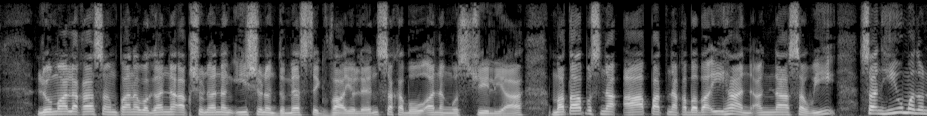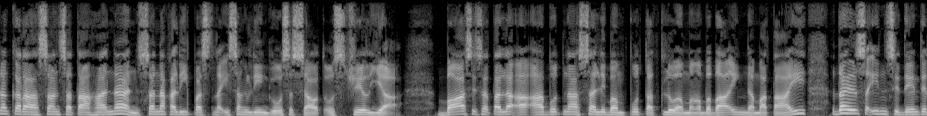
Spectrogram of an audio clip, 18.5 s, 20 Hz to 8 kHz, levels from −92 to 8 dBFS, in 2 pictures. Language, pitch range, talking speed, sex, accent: Filipino, 150-200 Hz, 160 wpm, male, native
